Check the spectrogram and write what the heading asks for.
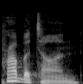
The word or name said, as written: προβατον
